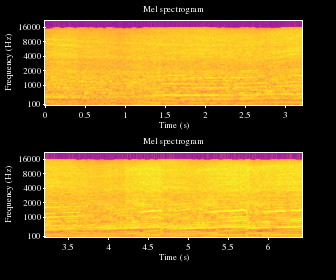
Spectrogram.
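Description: A racing car engine roars and climbs in pitch, dropping briefly with each gear change.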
